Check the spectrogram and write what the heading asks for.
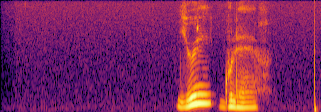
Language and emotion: Russian, neutral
